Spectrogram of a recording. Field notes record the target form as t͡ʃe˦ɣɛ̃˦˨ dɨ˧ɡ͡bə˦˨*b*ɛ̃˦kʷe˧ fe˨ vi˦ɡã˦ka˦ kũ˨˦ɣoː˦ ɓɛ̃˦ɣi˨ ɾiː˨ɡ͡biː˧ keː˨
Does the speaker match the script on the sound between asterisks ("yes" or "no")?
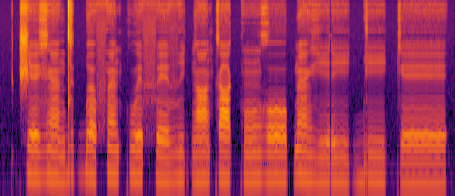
no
